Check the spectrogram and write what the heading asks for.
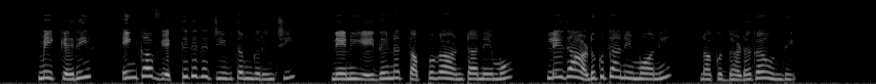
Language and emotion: Telugu, fearful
